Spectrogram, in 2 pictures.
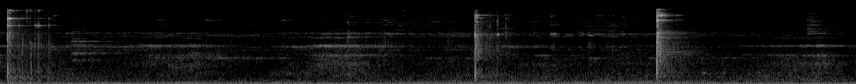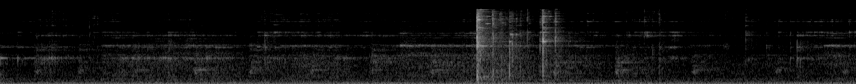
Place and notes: Sound action in meat factory ruins, Tartu, Estonia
